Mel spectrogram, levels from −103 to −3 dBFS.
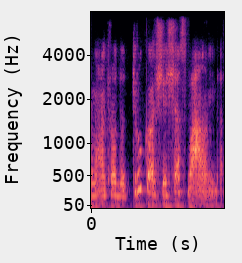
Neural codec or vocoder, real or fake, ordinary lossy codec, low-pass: none; real; AAC, 48 kbps; 7.2 kHz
